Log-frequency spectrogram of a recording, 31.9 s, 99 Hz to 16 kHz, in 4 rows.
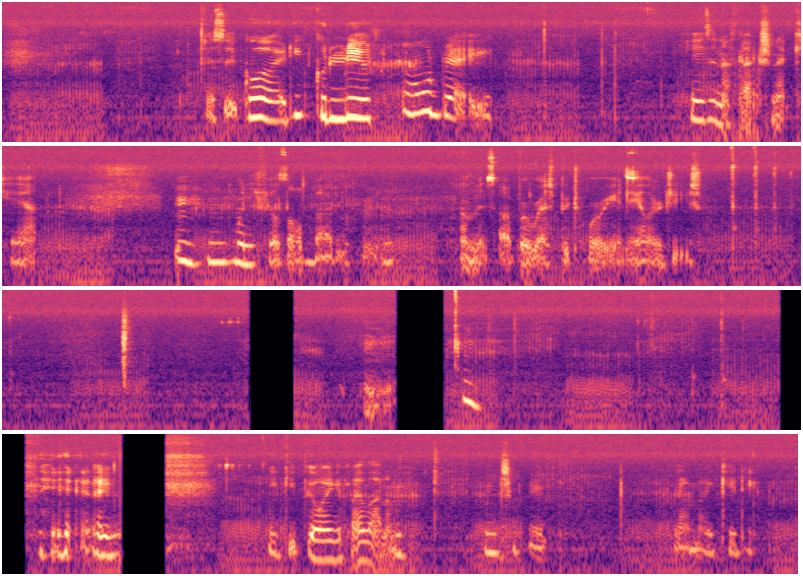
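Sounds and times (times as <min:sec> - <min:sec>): cat purring: 0:00.0 - 0:17.5, 0:19.0 - 0:23.8, 0:26.1 - 0:31.9.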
